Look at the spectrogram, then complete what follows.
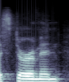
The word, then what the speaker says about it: Stuerman: our second guest today uh drew and leah sturman is that how you pronounce it yes okay uh incredible company uh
